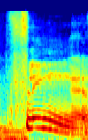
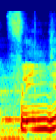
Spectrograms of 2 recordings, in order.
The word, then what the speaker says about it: fling: എൽ ഐ എൻ ജി ഫ്ലിങ് ഫ്ലിങ് എന്ന് പറഞ്ഞാൽ ചുഴറ്റി എഫ് എൽ ഐ എൻ ജി എഫ് എൽ ഐ എൻ ജി അതിന് എഫ് എൽ ഐ എൻ ജി ഇല്ല അതുകൊണ്ട് ഫ്ലിഞ്ച് എന്ന് വായിക്കരുത് സ്ലിങ് ഫ്ലിങ് എസ് എൽ ഐ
